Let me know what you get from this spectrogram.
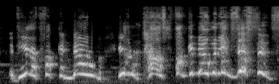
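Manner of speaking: acted-out angry scream. Recounting a game exchange, acting out him yelling at the dm: retelling an angry scream. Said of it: "him just screaming at our D M".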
